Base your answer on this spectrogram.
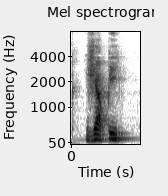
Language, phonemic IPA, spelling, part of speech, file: Dutch, /ˈʒaːpi/, jaspis, noun, Nl-jaspis.ogg
- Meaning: jasper (form of quartz)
